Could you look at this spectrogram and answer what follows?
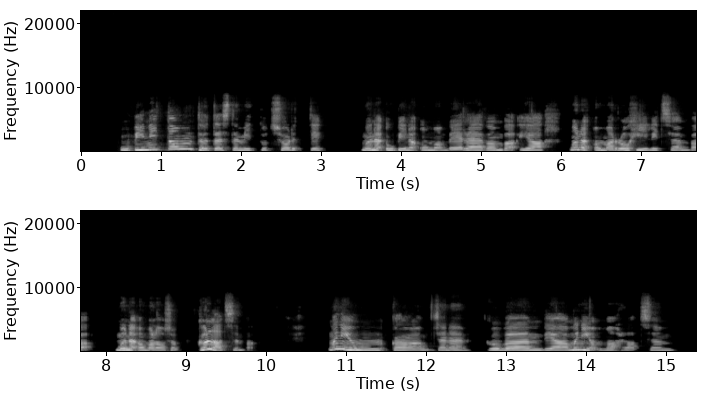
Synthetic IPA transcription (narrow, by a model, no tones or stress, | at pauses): ubinit̪ːˑo̞mt̪øt̪ːest̪emit̪ˑːut̪so̞rt̪ːi | mɤneʔubinɑʔo̞mɑve̞ɾevɑmb̥ɑjɑmɯneʔo̞mɑro̞hilit̪semb̥ɑ | mɤneʔo̞mɑlɑwsɑ | kɤlːɑt̪semb̥ɑ | mɯnʲio̞mkɑsene | kɤvəmbjɑmɯnʲio̞mːɑhlɑt̪semb̚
